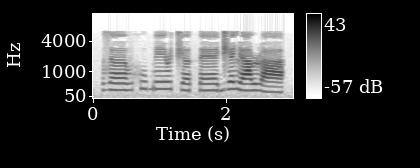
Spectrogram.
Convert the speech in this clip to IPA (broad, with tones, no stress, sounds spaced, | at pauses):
z ɜː˨ v x u˧ b eː˧ ɹ t͡ʃ ɜ˨ θ ɛː˧ d͡ʒ ɛ˦ lʲ aː˧ ɹ ɭ aː˨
